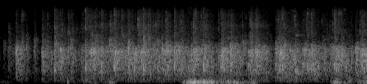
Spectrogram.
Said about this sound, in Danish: og så skal jeg give en rigtig stor hånd til Karl Johan Poulsen, som er direktør for Banegården.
